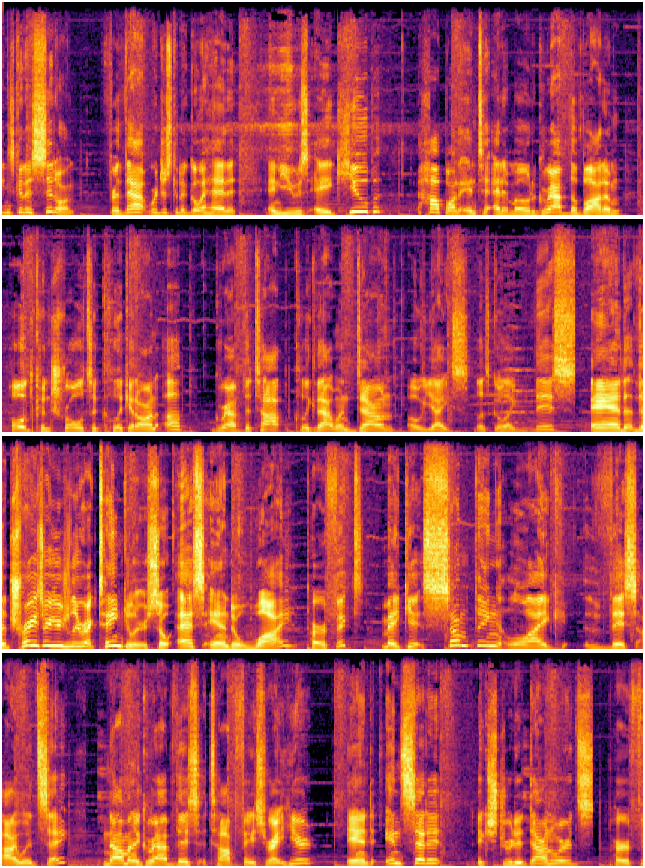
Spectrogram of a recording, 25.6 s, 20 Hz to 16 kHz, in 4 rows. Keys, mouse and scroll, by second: 0.1 shift+a, 3.9 Tab, 4.0 middle click, 4.7 click, 5.2 middle click, 6.0 ctrl+click, 6.9 middle click, 8.1 middle click, 8.3 click, 8.9-9.9 drag, 10.2 ctrl+z, 11.0-12.1 drag, 12.1 middle click, 12.1 a, 14.5 s, 15.1 x, 17.2 y, 18.7 click, 18.9 Tab, 19.1-19.7 scroll up 5, 20.0 drag, 20.0 scroll down 2, 20.3 click, 20.5 Tab, 20.8 click, 21.3-21.8 scroll up 2, 21.9 shift+middle click, 23.6 click, 23.9 e, 24.8 click, 25.2 middle click.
